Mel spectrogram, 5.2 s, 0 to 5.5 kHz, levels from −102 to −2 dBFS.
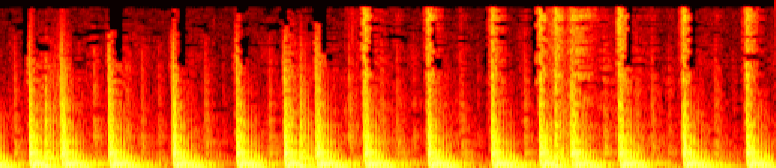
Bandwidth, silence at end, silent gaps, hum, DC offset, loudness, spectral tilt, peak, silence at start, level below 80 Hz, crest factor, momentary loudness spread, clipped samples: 5 kHz; 0 s; none; none; under 0.1%; -22 LUFS; -9 dB/octave; -2 dBFS; 0 s; -24 dBFS; 18 dB; 4 LU; under 0.1%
